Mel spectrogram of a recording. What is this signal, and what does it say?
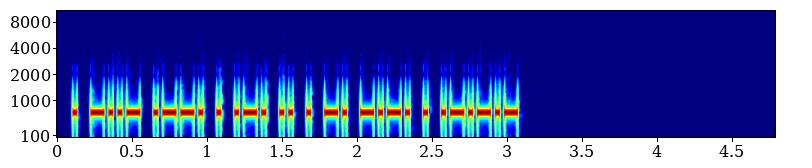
Morse code, heard as a keyed tone, about 40 wpm, 700 Hz. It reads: EXPERIENCE.
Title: Sentences from Top 700 Words 40wpm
